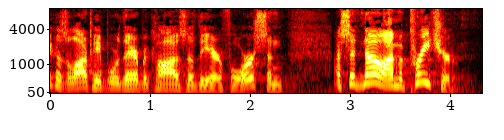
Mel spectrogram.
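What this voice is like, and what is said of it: Southern American accent. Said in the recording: “I have a southern accent. I don't know if you've noticed, I have a southern accent ... this kid picked up on my accent”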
